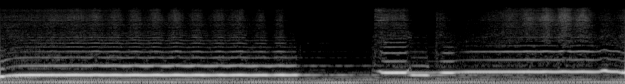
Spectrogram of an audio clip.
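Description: Background music: a flute playing long held notes, with a slight bend into each, over a steady low drone. One note is held for about three seconds, the music dips briefly, and a higher note comes in about four seconds in.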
